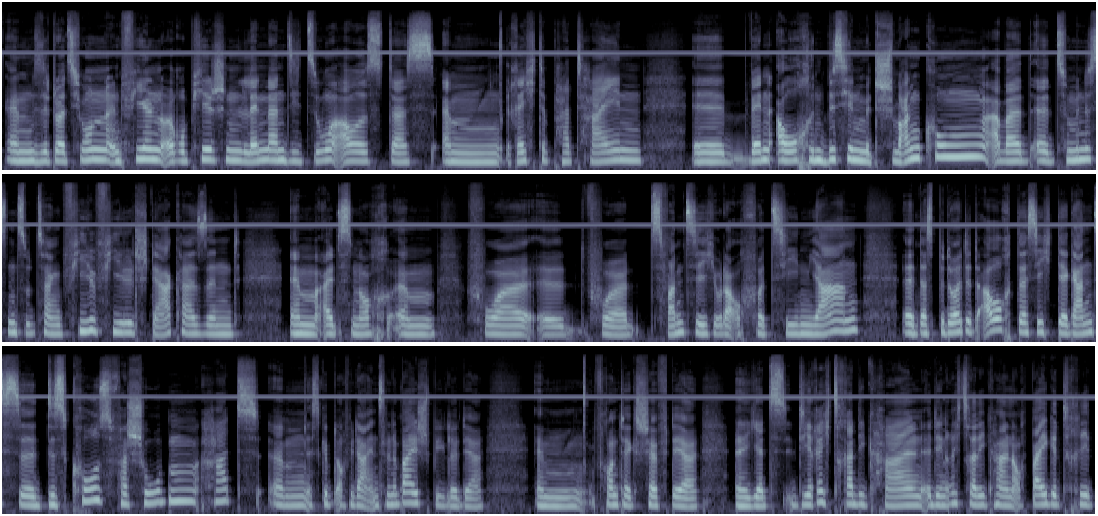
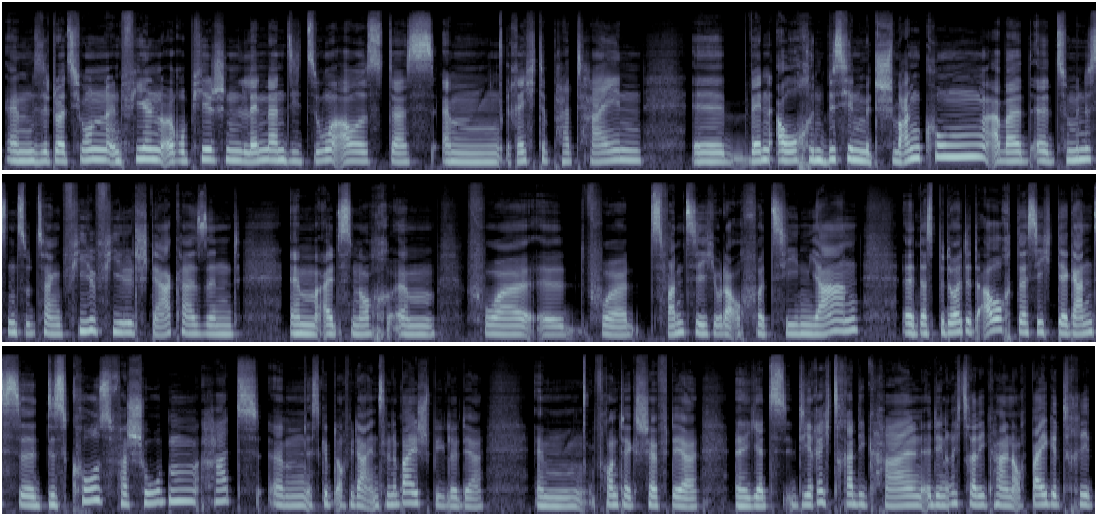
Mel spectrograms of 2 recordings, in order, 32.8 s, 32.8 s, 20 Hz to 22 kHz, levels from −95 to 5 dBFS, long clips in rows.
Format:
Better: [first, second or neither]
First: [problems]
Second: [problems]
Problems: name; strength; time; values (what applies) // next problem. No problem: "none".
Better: second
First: high-pitched whine; noticeable; throughout; 7 kHz, 15 dB below the speech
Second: none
